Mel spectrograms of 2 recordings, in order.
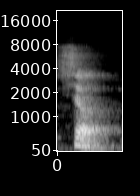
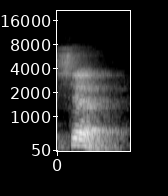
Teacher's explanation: जब भी हम ऊष्म व्यंजनों का उच्चारण करेंगे, जैसे श, कहिए श, तो देखिए जिह्वा ताल को छूती तो नहीं है, बीच में हवा रहती है, वो घर्षण करते हुए बाहर आती है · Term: संघर्षी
